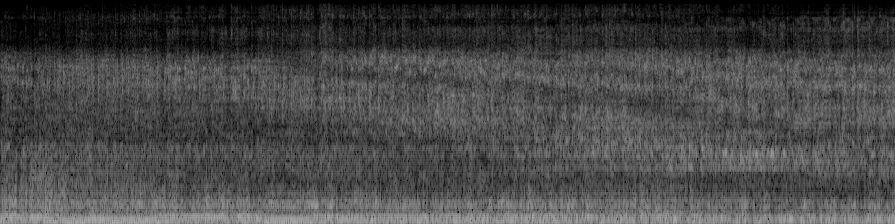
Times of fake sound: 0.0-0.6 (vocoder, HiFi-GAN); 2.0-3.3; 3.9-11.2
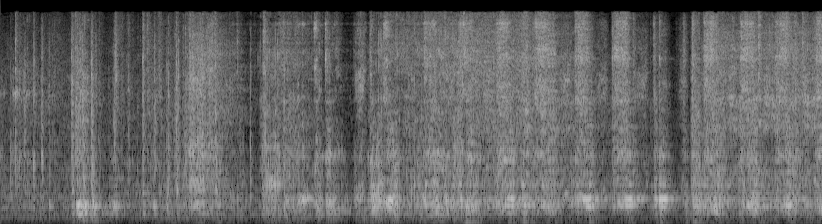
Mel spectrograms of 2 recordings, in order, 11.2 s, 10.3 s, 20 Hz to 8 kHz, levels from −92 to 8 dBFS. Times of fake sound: 2.9-5.7 (vocoder, HiFi-GAN)

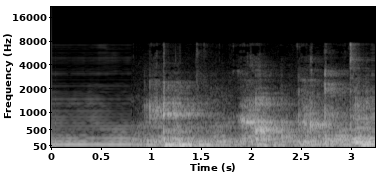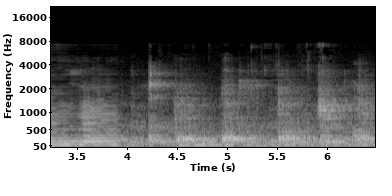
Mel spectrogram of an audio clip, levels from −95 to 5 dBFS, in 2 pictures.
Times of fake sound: 0.0-0.8 (vocoder, HiFi-GAN); 3.2-3.9

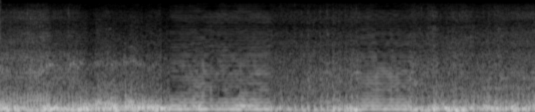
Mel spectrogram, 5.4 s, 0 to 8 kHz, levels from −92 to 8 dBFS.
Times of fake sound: 1.7-2.7 (vocoder, HiFi-GAN); 3.6-4.1

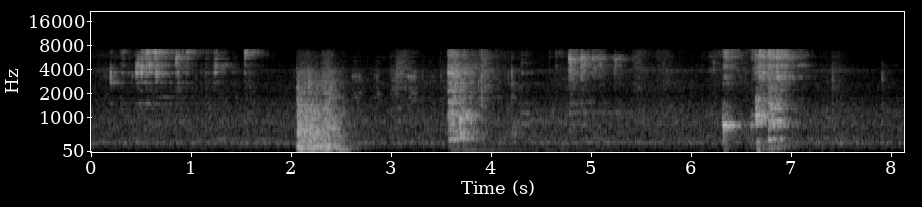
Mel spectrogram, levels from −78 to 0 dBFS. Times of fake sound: none

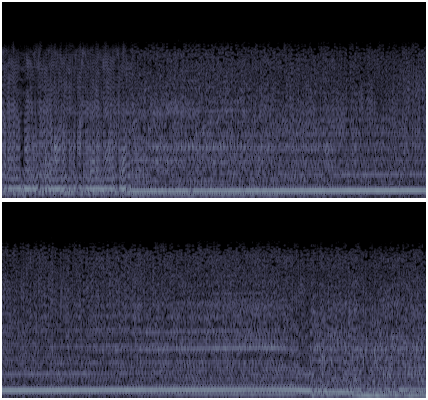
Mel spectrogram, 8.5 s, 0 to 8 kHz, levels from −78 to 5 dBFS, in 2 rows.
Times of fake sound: 0.0-1.3 (vocoder, HiFi-GAN)

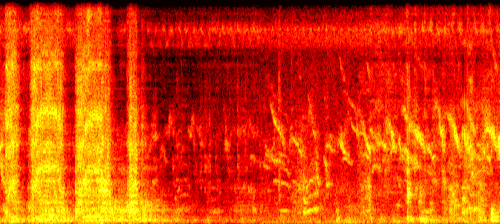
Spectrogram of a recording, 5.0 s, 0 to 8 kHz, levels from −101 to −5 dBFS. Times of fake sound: 0.0-2.6 (vocoder, HiFi-GAN); 3.7-5.0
